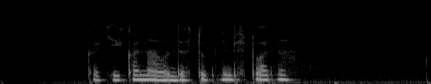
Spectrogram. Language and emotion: Russian, neutral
